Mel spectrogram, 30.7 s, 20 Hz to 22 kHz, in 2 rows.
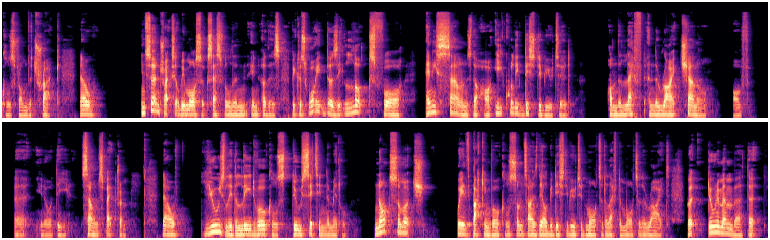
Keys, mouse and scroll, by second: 18.1-19.2 drag, 29.2-30.6 drag.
